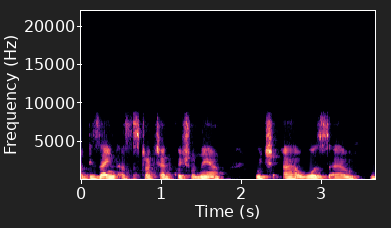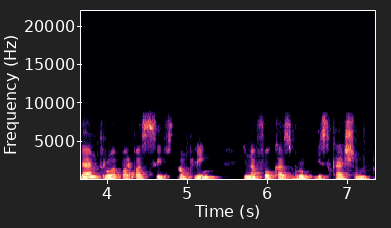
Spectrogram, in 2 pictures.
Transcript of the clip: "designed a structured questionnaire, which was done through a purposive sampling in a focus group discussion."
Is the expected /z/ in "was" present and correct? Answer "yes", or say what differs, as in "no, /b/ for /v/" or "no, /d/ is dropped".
yes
